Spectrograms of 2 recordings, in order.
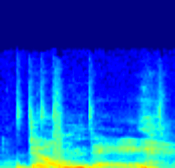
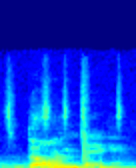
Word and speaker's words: dónde: Now, with the actual D at the beginning of the word, it's going to be with your tongue underneath your teeth rather than in American English how we would say donde. Instead you want to say the donde.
